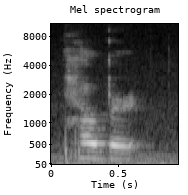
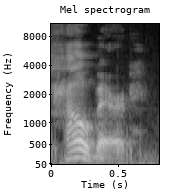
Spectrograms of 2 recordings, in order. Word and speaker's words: halberd: Halbert. Halbert. I thought it was halberd. That's the Halberd. desk.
